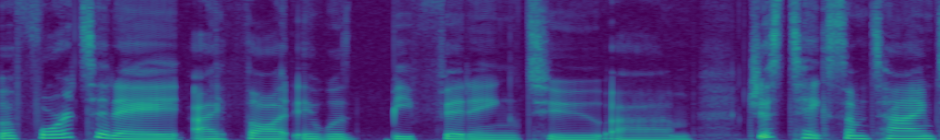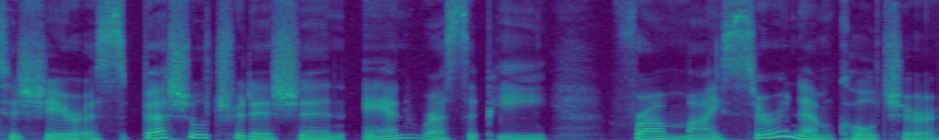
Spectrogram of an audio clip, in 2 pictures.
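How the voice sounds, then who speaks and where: A woman's medium-pitched voice at a fairly slow pace, with ordinary pitch variation. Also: dry, close sound with no echo, very clean recording, silent background. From United States. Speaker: podcast host. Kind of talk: casual podcast monologue. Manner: frequent fillers (um, uh).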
